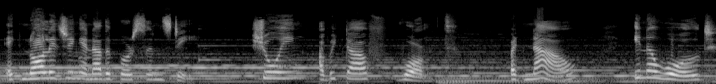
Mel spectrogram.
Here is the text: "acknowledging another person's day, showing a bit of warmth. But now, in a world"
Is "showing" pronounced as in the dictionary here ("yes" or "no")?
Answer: yes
